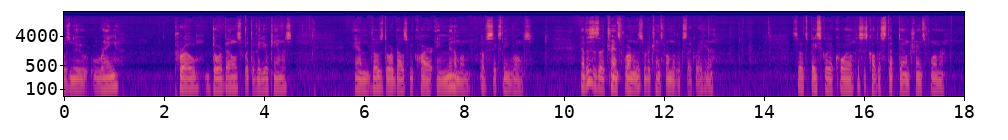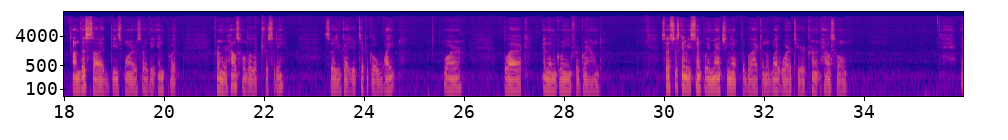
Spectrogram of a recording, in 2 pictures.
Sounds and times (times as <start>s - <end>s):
Speech: 0.0s - 1.3s, 2.2s - 4.6s, 5.8s - 9.4s, 10.3s - 13.1s, 14.6s - 20.3s, 21.0s - 22.5s, 23.2s - 24.8s, 25.6s - 26.0s, 26.8s - 28.9s, 30.0s - 33.8s.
